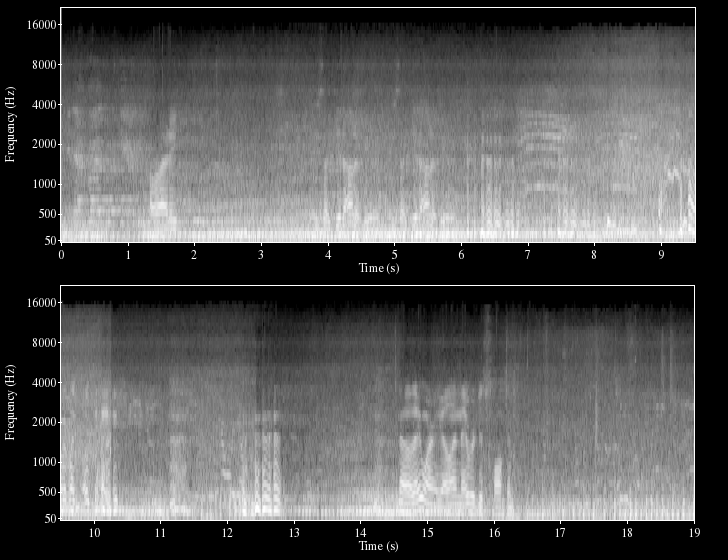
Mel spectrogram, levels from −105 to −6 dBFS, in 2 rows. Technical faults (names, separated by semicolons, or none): doubled audio track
